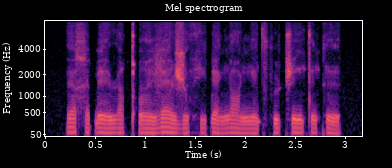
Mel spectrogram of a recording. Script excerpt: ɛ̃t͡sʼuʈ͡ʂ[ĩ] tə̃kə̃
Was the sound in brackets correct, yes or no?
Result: yes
